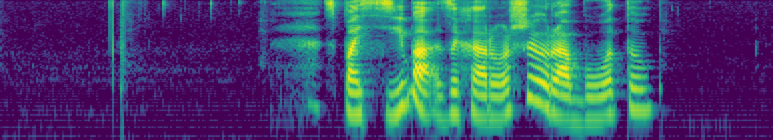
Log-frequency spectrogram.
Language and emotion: Russian, positive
